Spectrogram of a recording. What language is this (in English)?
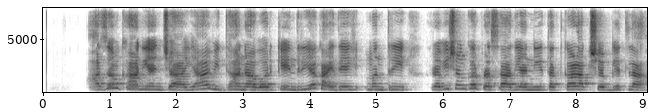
Marathi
